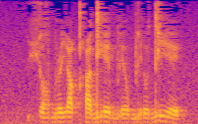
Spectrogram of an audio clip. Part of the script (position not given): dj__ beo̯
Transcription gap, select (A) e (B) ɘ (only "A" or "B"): A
